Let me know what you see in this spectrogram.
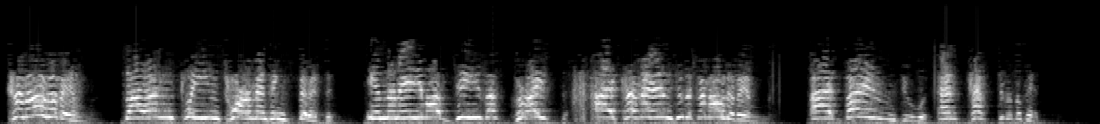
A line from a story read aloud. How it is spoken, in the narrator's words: in a loud voice began to shout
